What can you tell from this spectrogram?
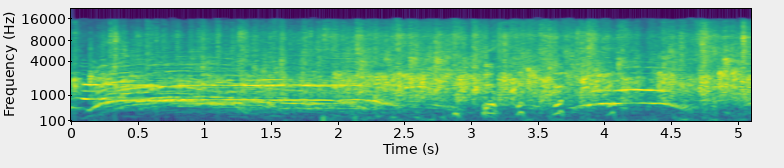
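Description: A live audience applauds, dense clapping holding steady and loud for about five seconds, with a few rising whoops and whistles cutting through the noise.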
